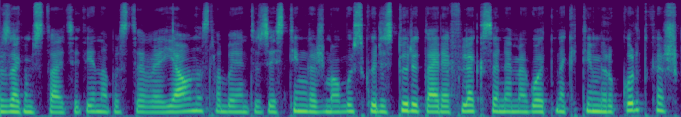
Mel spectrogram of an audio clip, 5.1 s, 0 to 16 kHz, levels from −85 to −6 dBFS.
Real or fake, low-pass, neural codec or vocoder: fake; 14.4 kHz; codec, 44.1 kHz, 7.8 kbps, Pupu-Codec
